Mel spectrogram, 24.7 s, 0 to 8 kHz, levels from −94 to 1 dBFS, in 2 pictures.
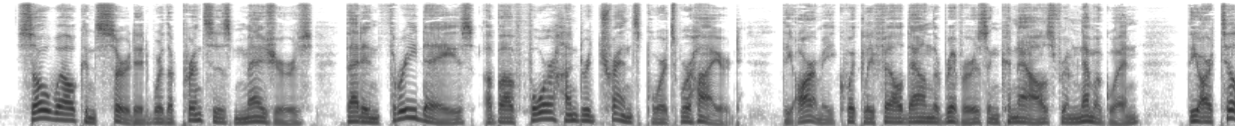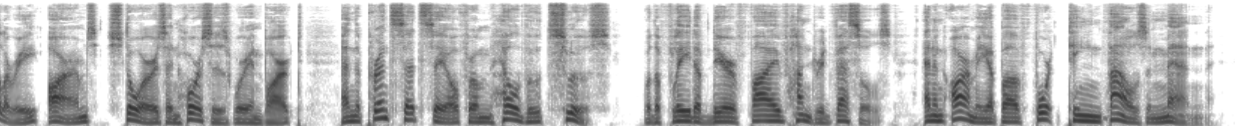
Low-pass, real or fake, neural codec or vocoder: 7.2 kHz; real; none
